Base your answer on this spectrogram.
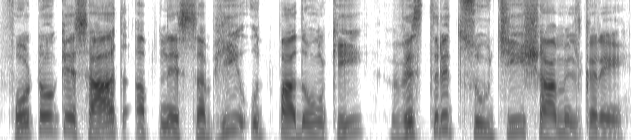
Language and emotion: Hindi, neutral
